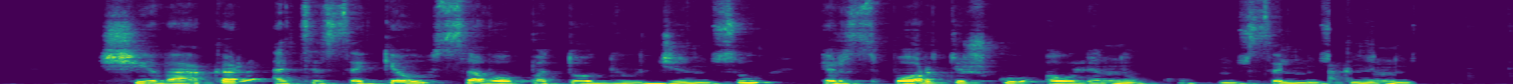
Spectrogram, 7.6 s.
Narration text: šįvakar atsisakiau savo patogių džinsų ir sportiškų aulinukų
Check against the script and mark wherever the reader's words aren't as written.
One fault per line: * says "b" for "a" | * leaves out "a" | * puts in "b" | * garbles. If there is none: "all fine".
* garbles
